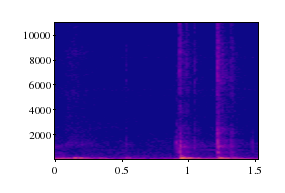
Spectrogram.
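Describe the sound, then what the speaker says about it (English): Computer keyboard keys are typed during a coding session, with a few quiet taps followed by two sharper clusters of clicks near the end of a short, quiet stretch. "I'll start typing flex"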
